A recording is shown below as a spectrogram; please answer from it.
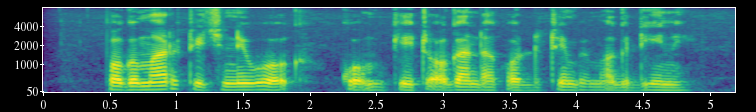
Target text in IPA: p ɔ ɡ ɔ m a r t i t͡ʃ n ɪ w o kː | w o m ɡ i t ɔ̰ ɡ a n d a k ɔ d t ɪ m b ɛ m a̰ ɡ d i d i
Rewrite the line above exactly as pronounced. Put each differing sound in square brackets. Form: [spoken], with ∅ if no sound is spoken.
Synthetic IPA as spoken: p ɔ ɡ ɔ m a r t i t͡ʃ n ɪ w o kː | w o m [k] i t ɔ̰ ɡ a n d a k ɔ d t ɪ m b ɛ m a̰ ɡ d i [n] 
